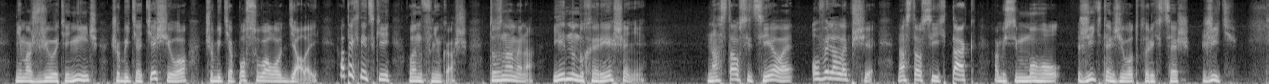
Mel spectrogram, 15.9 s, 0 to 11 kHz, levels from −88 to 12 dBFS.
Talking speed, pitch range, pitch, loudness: 145 wpm, 135-175 Hz, 145 Hz, -12 LUFS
